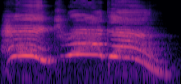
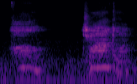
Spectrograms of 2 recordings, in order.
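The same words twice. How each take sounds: First: It is shouted very loudly. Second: It is whispered very softly.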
